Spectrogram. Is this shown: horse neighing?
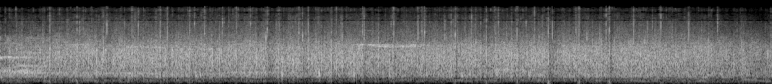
no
